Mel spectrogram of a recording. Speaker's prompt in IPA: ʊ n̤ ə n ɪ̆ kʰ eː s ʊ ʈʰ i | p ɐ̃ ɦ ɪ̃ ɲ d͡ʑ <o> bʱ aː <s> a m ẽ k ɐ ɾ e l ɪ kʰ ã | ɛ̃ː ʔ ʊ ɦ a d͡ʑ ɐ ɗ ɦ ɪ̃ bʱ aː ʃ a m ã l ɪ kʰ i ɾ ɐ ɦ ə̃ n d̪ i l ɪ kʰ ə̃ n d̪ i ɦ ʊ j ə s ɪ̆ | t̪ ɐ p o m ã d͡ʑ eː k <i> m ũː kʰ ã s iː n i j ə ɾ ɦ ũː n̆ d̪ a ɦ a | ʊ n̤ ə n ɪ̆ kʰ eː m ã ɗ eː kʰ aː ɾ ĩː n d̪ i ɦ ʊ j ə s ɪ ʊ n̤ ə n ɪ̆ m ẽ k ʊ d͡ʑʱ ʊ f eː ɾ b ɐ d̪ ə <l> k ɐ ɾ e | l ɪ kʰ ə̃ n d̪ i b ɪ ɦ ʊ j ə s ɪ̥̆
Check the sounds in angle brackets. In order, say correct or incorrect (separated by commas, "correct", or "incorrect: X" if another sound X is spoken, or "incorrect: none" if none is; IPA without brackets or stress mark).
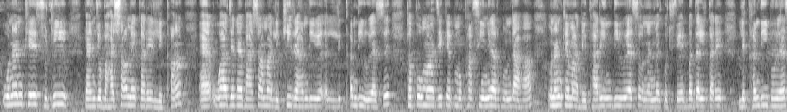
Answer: correct, incorrect: ʃ, incorrect: e, correct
